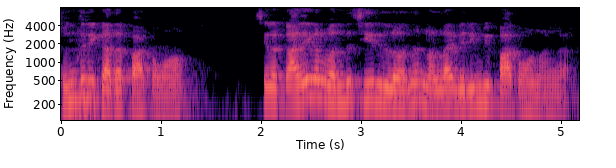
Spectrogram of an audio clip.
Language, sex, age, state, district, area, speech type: Tamil, female, 60+, Tamil Nadu, Krishnagiri, rural, spontaneous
